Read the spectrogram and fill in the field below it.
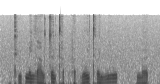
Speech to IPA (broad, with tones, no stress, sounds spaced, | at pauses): kʰ yː˨˥ p̚ m e˧ j l aː˨˥ w t͡s ɵ˥ ɥ t̪ʰ ɐ˧ k̚ f ɐ˨ t̚ l uː˥ j t̪ʰ ɵ˧ ɥ m iː˥ w | m œː˨˥ t̚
